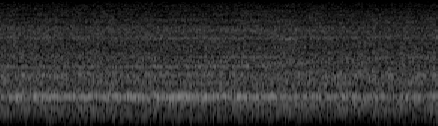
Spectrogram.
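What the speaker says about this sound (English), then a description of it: "And I'm also trying not to keep my dryer in one place for too long." Hair dryer blowing steadily and close on freshly painted crackle paint finish, a continuous airy roar with a faint motor whine, no voices.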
